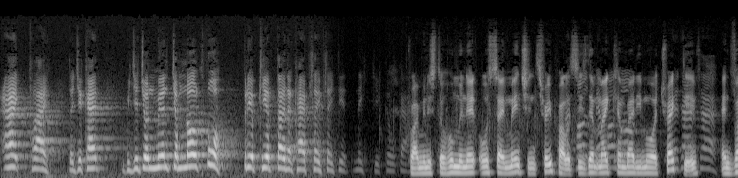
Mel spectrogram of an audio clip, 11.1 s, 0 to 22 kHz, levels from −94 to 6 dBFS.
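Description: Nothing is technically wrong with this audio clip.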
